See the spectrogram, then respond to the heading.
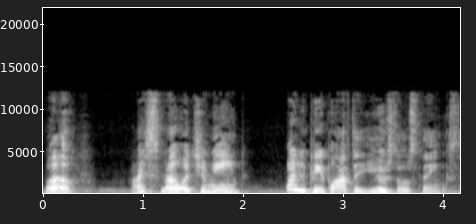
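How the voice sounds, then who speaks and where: A woman puts on a shrill character voice at a high pitch, speaking at a moderate pace while faint music plays in the background. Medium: read story. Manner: sarcastic, suspicious.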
